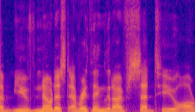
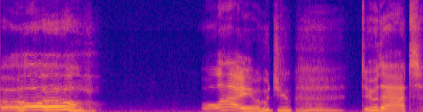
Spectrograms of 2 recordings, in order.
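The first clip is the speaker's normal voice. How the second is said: very slow, last-breath dying man's voice; 4 semitones higher than usual. Voicing a character hit at by a rock: sounding like he's dying. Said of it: "Why are you sounding like you're dying?".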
